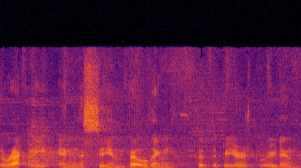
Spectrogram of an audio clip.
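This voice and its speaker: In a room with audible echo and light background noise, a man with a fairly low pitch talks at a moderate pace with fairly even intonation. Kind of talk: interview answer. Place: hall. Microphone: lapel.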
